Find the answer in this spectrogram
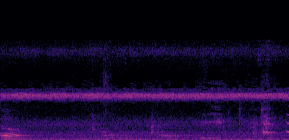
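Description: Steady high-pitched chorus of crickets, one continuous unbroken trill.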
